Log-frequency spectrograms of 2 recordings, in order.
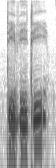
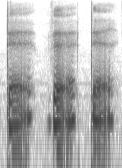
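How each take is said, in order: First: The letters are said with English letter sounds. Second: The letters are said with Finnish letter sounds. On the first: The speaker calls it wrong. "instead of D V D" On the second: The speaker calls it right. "You pronounce it as D V D"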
